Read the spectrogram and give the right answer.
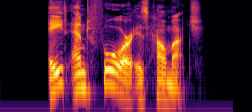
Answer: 12.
